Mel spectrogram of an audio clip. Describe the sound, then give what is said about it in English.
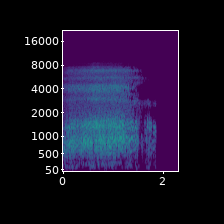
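A deep, airy breath exhaled steadily and loudly for about a second and a half, trailing off in a short fluttering puff before silence. “Three big breaths together. Here we go. Inhale. And exhale.”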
